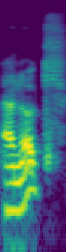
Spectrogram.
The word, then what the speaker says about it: AnCnoc: magnifique ski donc c'est Anok 24 ans ça s'écrit bizarre ça s'écrit annok mais ça le N et le C ne se prononce pas donc c'est Anok la disérie de noandou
